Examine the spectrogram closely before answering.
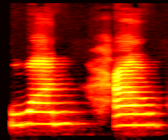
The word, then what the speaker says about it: وَانْحَرْ: گا، فَصَلِّ لِرَبِّکَ وَانْحَرْ، اور نون ساکن پر غنہ نہیں کرنا، یہاں پر اظہار ہوگا، وَانْحَرْ۔ اور سب سے بڑی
